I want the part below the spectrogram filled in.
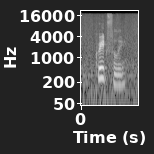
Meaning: In a grateful manner
- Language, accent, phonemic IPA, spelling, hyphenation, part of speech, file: English, US, /ˈɡɹeɪtfəli/, gratefully, grate‧ful‧ly, adverb, En-us-gratefully.ogg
